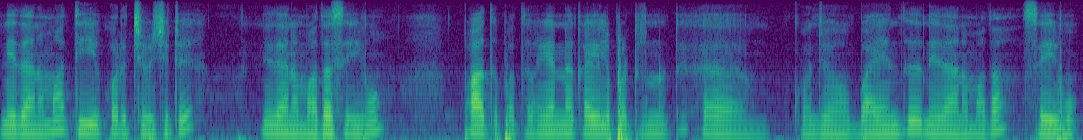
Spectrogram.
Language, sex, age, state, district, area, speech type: Tamil, female, 30-45, Tamil Nadu, Kallakurichi, rural, spontaneous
